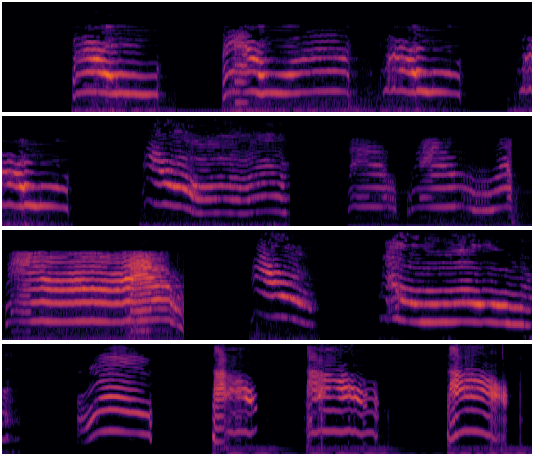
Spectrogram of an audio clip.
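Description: Kittens meowing over and over: about fourteen separate meows a second or two apart, some sliding up or down in pitch, with one long drawn-out meow around the middle.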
